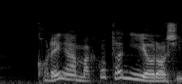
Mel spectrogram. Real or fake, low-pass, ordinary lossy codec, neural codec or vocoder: real; 7.2 kHz; none; none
